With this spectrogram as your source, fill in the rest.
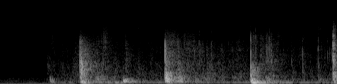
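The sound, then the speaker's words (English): Slow, heavy footsteps thud on wooden stairs at the top of the staircase at 3 o'clock in the morning, about five dull steps spaced unevenly over a few seconds, with no voices. “At exactly 3 o'clock in the morning, she heard footsteps at the top of the stairs.”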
